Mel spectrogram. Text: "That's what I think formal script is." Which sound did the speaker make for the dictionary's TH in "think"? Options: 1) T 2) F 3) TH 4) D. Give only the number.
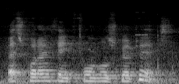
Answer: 3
